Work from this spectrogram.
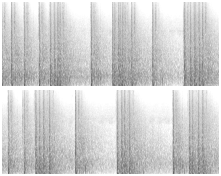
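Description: Rapid bursts of automatic gunfire from a military video game, sharp close shots in quick clusters separated by short pauses, loud and repeated throughout.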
